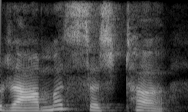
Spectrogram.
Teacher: जो दंती सा है उसका परिवर्तन मूर्धन्य स में हो जाएगा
